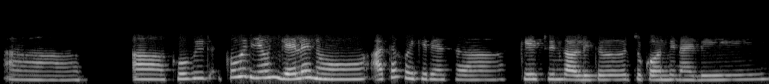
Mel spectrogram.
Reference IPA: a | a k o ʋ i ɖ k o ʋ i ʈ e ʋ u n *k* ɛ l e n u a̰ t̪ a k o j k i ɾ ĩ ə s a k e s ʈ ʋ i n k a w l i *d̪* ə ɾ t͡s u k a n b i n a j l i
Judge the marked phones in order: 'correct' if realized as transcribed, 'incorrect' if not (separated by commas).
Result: incorrect, incorrect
